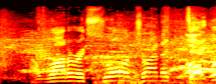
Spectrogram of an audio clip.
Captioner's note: fans chanting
